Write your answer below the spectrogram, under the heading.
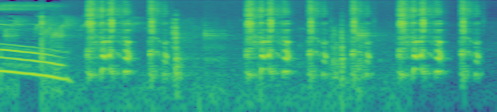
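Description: A child coughs repeatedly in several harsh, close bursts, some coming in quick clusters, after a brief rising tone at the start.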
